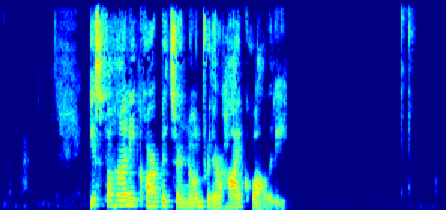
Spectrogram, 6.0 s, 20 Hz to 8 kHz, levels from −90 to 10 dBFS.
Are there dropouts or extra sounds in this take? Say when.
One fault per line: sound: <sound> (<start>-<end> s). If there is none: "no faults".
no faults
